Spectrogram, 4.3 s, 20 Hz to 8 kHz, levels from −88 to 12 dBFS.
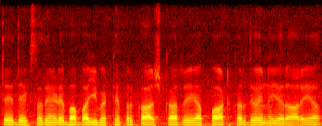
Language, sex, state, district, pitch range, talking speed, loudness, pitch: Punjabi, male, Punjab, Kapurthala, 125-135 Hz, 265 wpm, -17 LUFS, 130 Hz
